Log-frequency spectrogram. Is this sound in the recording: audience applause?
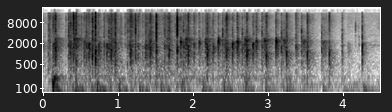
yes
